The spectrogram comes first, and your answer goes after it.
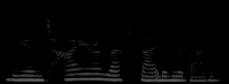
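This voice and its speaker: A woman softly guiding a yoga relaxation meditation in a breathy, soothing manner with pauses. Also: medium pitch. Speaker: yoga nidra teacher.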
